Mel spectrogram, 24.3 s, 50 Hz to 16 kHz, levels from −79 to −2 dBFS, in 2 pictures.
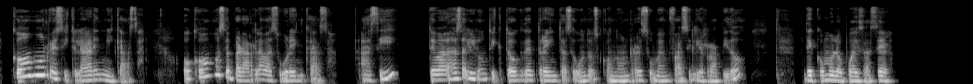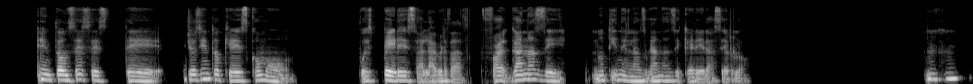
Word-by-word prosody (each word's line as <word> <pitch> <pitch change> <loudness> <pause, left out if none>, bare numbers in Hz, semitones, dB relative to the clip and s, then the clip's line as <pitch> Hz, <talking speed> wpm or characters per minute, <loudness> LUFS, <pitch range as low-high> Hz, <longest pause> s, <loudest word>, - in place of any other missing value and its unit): cómo 340 +3 +7
reciclar 220 - +1
en 190 0 -3
mi 170 -3 0
casa 150 - -6 0.5
o - - +1
cómo 320 +4 +2
separar 190 - +1
la 195 - -1
basura 170 -3 +1
en 165 0 -2
casa, 75 - -7 0.3
así, 220 - +1 0.3
te 185 - +2
va 190 0 +4
a 225 - +5
salir 225 0 +3
un 210 +1 -3
TikTok 170 -5 0
de 180 0 0
30 165 -2 0
segundos 165 +3 -1
con 155 - -1
un 155 +1 +1
resumen 160 -1 -1
fácil 75 - -2
y - - +1
rápido 150 -8 -1 0.7
de 175 0 +5
cómo 170 +2 +2
lo 160 -3 +3
puedes 155 -1 +1
hacer. 150 -1 0 1.4
Entonces, 185 -1 +2
este, 155 -2 -1 0.2
yo 190 -2 0
siento 195 -1 0
que 160 -3 +1
es 155 -1 0
como, 150 -8 -3 0.8
pues 165 -2 -2
pereza, 160 - +3
la 65 +1 -2
verdad. 75 +9 -3 0.2
Fal 170 0 -3
Ganas 190 +1 0
de 155 -2 0 0.3
No 175 - -3
tienen 175 -3 -3
las 150 0 +1
ganas 155 0 -2
de 165 - -7
querer 105 -7 -2
hacerlo. 75 -7 -7 2.2
Ujú. 220 +2 0
170 Hz, 135 wpm, -25 LUFS, 155-190 Hz, 2.2 s, cómo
